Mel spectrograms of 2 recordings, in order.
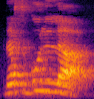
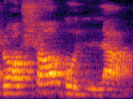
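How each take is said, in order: First: The vowels are said as a plain 'a' sound. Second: The vowels are rounded toward an 'o' sound. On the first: This is the Hindi way of saying it. "जैसे आप लोग बोलते हैं ना" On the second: This is the Bengali way of saying it. "वो क्या होता है बंगाली में?"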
